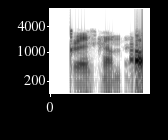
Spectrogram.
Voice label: Police Northwest District Tac 1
